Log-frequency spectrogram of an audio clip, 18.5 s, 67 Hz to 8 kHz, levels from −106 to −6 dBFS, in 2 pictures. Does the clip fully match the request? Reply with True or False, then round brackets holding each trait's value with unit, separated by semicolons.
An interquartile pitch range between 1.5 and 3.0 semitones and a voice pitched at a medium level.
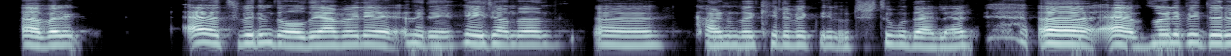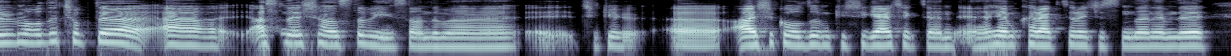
True (2.4 semitones; 180 Hz)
